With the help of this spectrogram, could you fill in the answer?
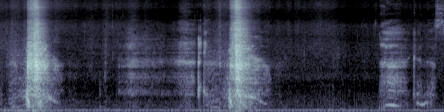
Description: Still so stuffed up from my cold, decided to try a dose of chhinkni and could not stop sneezing.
